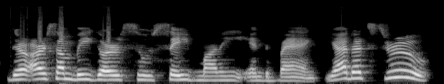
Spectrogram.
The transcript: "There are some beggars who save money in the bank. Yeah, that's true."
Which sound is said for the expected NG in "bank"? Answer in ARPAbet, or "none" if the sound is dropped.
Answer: NG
